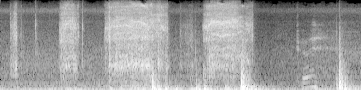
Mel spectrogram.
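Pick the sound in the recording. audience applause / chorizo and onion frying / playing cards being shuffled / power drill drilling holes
power drill drilling holes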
